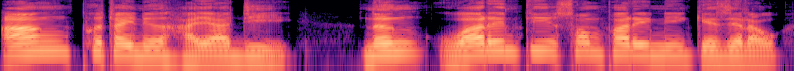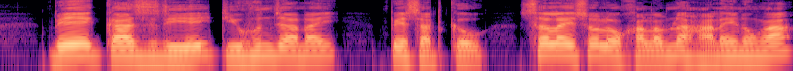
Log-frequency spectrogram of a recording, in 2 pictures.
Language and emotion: Bodo, angry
